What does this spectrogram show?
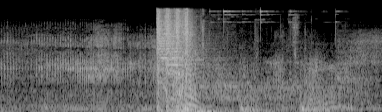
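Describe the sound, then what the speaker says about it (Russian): Gunfire in the stealth shooter Splinter Cell Blacklist: after a quiet stretch, a sudden loud burst of rapid shots rings out, then tails off into echoing reports and lower rumbles. "Непрерывная стрельба."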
